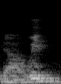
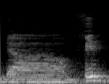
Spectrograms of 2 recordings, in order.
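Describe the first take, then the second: First: The middle consonant is a w sound. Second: The middle consonant is a v sound. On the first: This is the original Hebrew reading. The speaker calls it right. "tapi Dawid" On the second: This is the later reading influenced by Aramaic. The speaker calls it wrong. "Bukan David"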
